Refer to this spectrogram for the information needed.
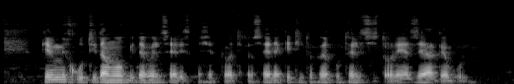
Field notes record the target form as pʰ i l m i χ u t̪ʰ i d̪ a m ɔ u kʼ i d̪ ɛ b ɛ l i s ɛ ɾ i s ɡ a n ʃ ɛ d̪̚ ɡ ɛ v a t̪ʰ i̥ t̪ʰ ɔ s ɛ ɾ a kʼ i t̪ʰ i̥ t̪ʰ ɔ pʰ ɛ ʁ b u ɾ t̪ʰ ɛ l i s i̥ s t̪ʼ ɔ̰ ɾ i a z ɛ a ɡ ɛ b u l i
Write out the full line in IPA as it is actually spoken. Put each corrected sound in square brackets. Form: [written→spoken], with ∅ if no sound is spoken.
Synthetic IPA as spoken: pʰ i l m i χ u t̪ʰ i d̪ a m ɔ u kʼ i d̪ ɛ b ɛ l i s ɛ ɾ i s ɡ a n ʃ ɛ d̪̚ ɡ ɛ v a t̪ʰ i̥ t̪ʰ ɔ s ɛ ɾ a kʼ i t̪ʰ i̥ t̪ʰ ɔ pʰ ɛ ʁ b u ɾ t̪ʰ ɛ l i s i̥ s t̪ʼ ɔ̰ ɾ i a z ɛ a ɡ ɛ b u l i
